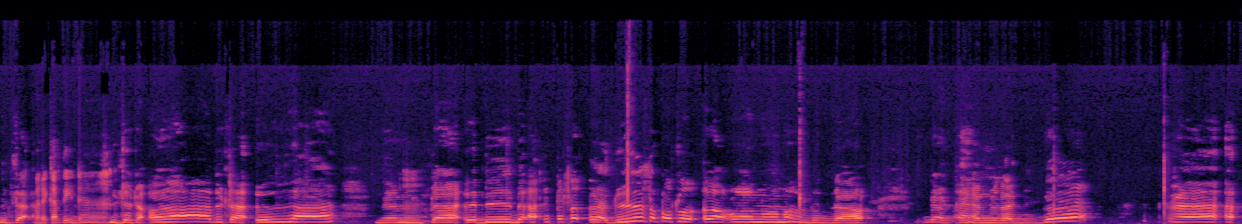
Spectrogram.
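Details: Young woman with cerebral palsy and speech difficulty since childhood; dysarthria (cerebral palsy).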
